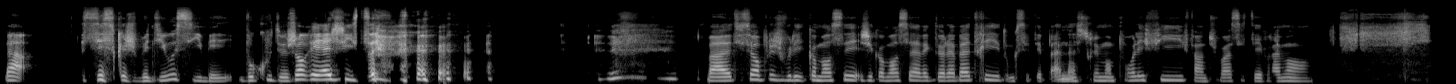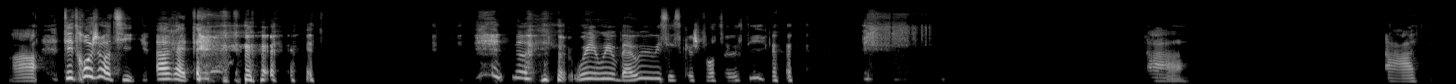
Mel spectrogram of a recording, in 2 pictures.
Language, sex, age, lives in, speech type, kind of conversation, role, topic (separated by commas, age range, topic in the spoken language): French, female, 40-44, United States, conversation, unstructured, none, Comment réagis-tu quand quelqu’un critique ton passe-temps ?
